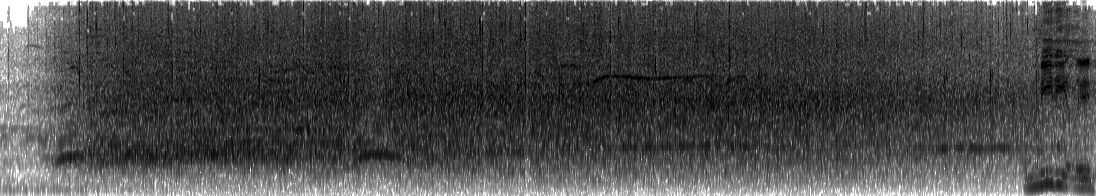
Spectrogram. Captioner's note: applause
